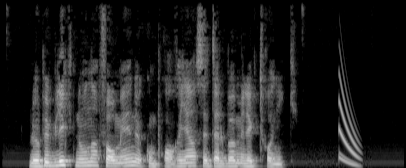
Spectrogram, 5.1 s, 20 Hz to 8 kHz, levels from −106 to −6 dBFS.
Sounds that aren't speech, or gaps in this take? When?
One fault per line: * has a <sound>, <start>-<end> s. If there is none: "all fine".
* has a chirp, 4.2-4.6 s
